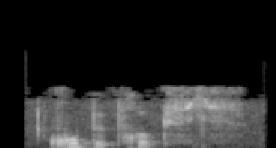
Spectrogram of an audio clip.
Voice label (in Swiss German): "gruppe", Bas Rhin; medecine; médecine de groupe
